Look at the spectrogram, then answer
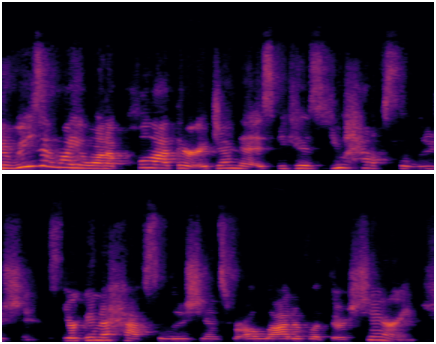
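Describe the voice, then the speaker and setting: A woman speaks in a raised, projected voice at a high pitch, with very wide pitch swings. Her pace is very fast, with hardly any pauses. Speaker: fitness business coach. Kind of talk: team call coaching talk.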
